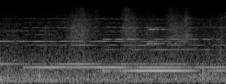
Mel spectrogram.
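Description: A few steady tones that step down in pitch, each held for a second or two and overlapping the next.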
